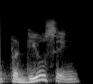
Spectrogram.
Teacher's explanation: So producing, you're putting an accent on the second syllable, right?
